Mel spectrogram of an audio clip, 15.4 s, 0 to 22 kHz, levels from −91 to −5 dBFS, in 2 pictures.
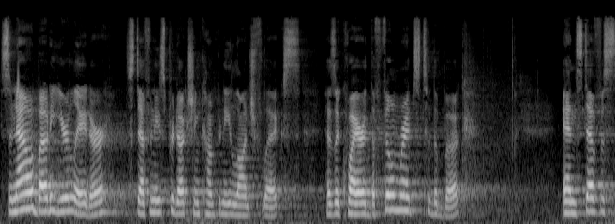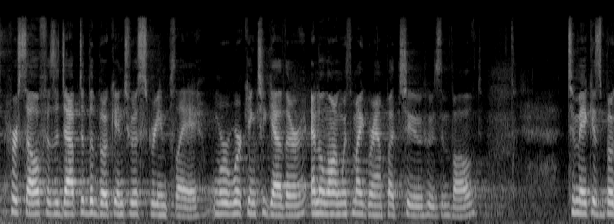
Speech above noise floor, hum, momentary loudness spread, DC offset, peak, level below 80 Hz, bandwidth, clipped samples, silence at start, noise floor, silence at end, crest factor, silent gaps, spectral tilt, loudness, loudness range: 30 dB; none; 11 LU; under 0.1%; -12 dBFS; -68 dBFS; 16 kHz; under 0.1%; 0 s; -61 dBFS; 0 s; 20 dB; none; -4 dB/octave; -31 LUFS; 3 LU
